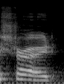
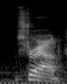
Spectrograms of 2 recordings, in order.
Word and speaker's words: Strode: It's weird that they say Strode, and I'm like, that's not how you say it in Australia, like the way she spells her last name. I was like, that's not how we'd say it here, because there's only one O, so.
